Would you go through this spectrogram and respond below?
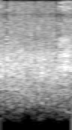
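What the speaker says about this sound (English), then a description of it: "everybody's sitting there in the audience clapping" Dense audience applause, a steady wash of many hands clapping close and loud throughout the brief moment.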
